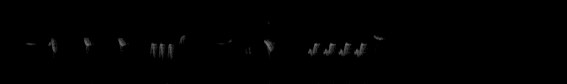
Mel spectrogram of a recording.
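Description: Bird chirping: a quick series of short, sharp chirps in two runs, lasting about three and a half seconds.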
